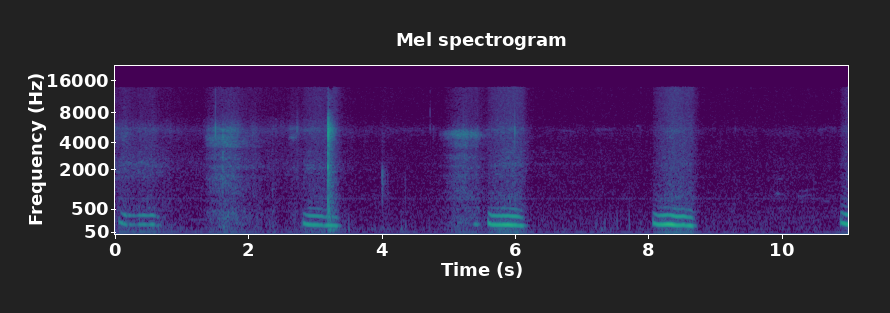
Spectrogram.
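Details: Large cat, recorded with a smartphone: soft snuffling snores with a faint whistling tone on the breaths, about every two to three seconds, in a quiet room; snoring.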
